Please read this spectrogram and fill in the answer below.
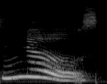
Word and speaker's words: nose: Our next word rhymes with pose, nose. Nose. Nose. Remember, we need that silent E for two reasons: to make that S sound like a Z, to make the O say O.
